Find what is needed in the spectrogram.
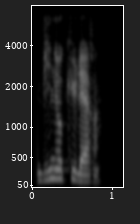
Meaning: binocular
- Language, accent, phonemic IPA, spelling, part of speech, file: French, France, /bi.nɔ.ky.lɛʁ/, binoculaire, adjective, LL-Q150 (fra)-binoculaire.wav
